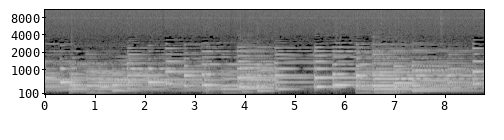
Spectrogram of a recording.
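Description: Background piano music: a melody of held, overlapping notes, with a brief lull about five seconds in before the next phrase.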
